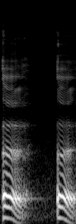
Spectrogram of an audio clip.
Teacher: o sound is from put together start with the uh uh where your lips are a bit like an oval shape and the sound is coming from the back of your mouth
